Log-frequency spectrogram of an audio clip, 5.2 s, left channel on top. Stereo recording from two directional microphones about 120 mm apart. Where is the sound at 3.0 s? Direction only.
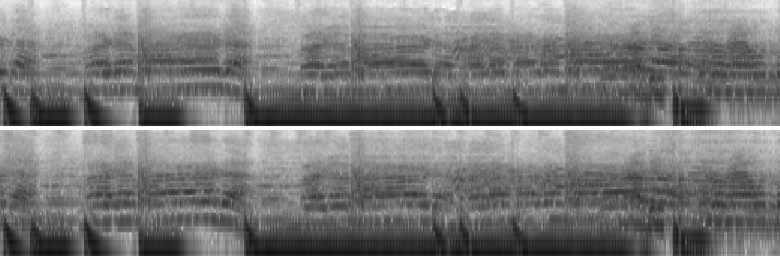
30° right (ahead or behind).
